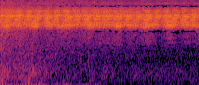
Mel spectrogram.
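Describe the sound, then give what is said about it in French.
An ash cicada (Cicada orni) sings in a steady, high-pitched buzzing drone, loud, with a soft low rumble in the background during the first second and no voices. “Erreur, on entend la cigale de l'Orne, Cicada orni, alors qu'on voit la cigale plébéienne, Lyriste plébéius.”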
